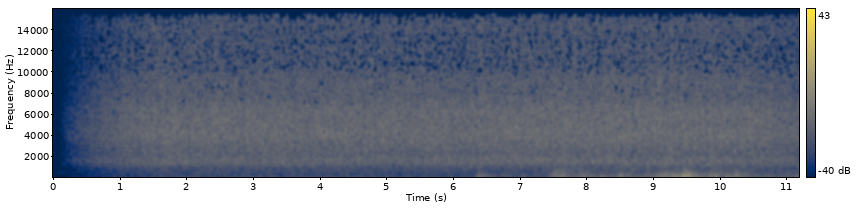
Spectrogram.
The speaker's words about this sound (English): That night, we had a pretty heavy storm roll in. It wasn't quite freezing temperatures, but it was pretty close to it. Heavy rain and wind knocked out our power,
